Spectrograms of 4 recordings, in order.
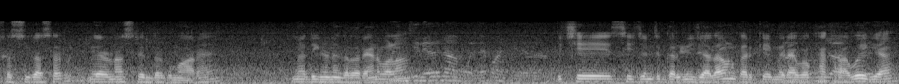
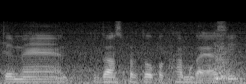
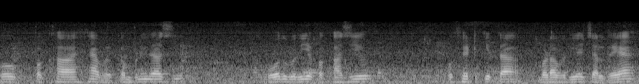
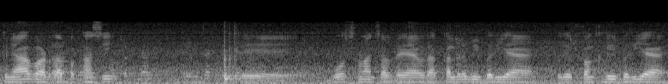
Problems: background sounds at intervals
